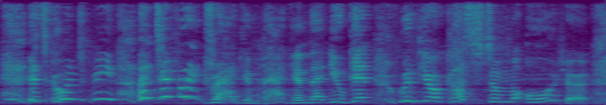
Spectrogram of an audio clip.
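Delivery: high, manic voice full of laughter; crazed prize reader. Acted. [name] reading out prizes, laughing maniacally. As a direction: read it out as if losing your mind, cackling. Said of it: "as I go crazy over here".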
